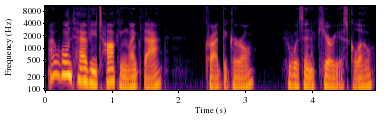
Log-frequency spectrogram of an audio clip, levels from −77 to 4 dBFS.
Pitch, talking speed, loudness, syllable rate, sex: 120 Hz, 195 wpm, -18 LUFS, 4.6 syllables/s, male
